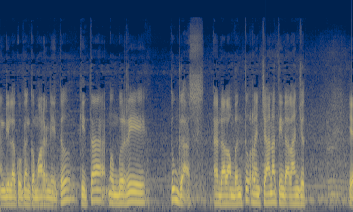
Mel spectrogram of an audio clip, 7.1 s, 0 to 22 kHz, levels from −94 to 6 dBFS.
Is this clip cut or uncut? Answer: cut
